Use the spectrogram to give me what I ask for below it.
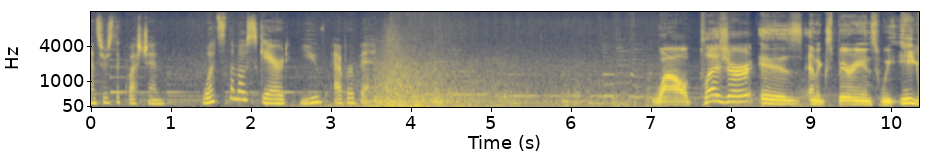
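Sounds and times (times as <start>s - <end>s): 
speech: 0.0s - 4.0s, 7.0s - 10.3s
steady rain pouring down: 1.0s - 10.3s
deep continuous rumble of thunder: 1.9s - 9.4s.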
